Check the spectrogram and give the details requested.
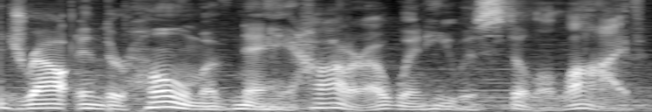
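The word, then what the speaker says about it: Nehekhara: in their home of nehara when he was still alive and that's nehehara with a silent k you'll continue to not hear cetra sacrificed his own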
